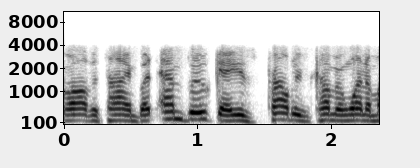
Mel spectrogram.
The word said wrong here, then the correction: Madubuike: my Madubuike.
